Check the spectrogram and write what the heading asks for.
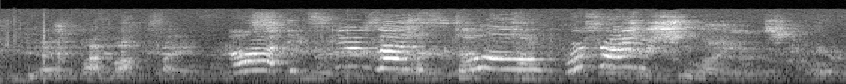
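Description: A child's high-pitched voice speaking and vocalising in play, louder from about a second in.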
